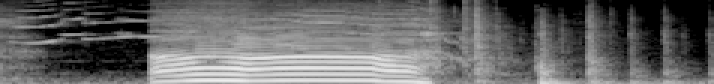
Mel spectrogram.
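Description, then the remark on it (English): A trap door swings open with a long, loud, steady creaking groan lasting about a second, followed by a heavy thud and a brief rattling clatter. “That sound again. Oh no! Another trap door!”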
